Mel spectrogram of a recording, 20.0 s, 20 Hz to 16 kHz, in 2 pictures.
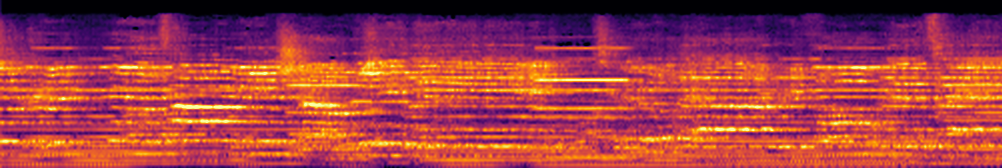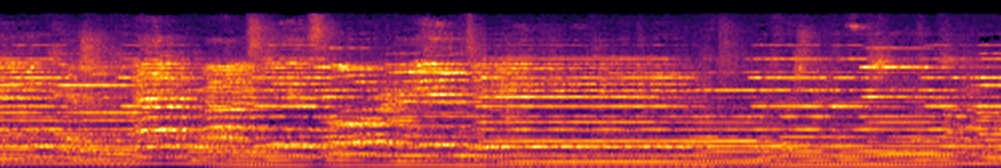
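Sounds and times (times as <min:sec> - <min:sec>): voices singing a hymn: 0:00.0 - 0:18.5
organ chords: 0:00.0 - 0:20.0.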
